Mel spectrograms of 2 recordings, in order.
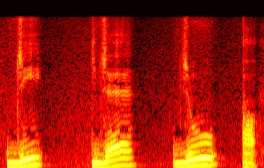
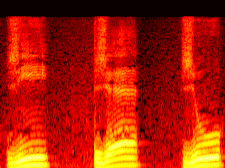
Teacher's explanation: الجيم في القرآن هي معطشة · Shown in: first take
